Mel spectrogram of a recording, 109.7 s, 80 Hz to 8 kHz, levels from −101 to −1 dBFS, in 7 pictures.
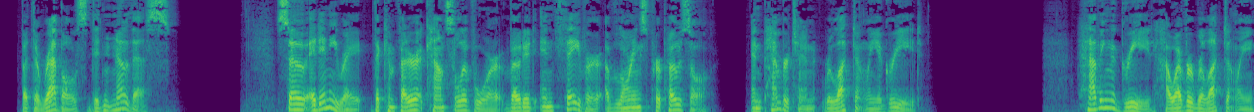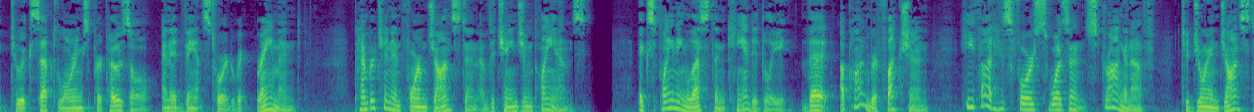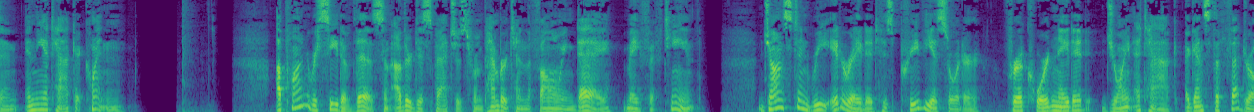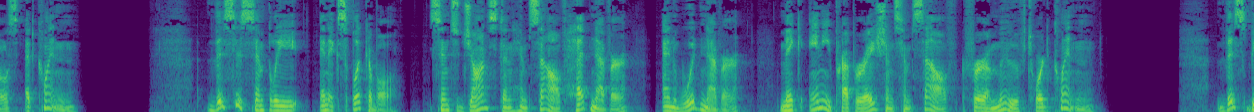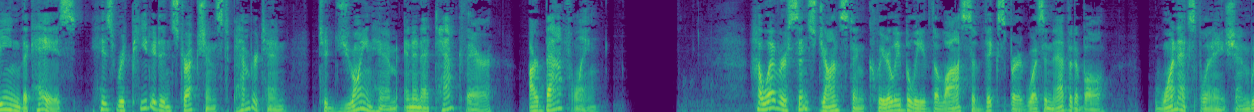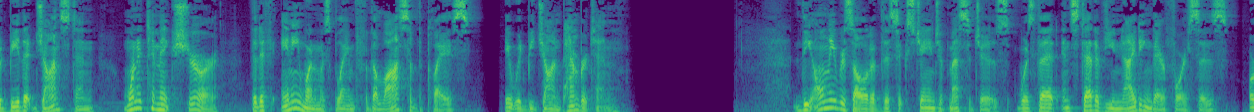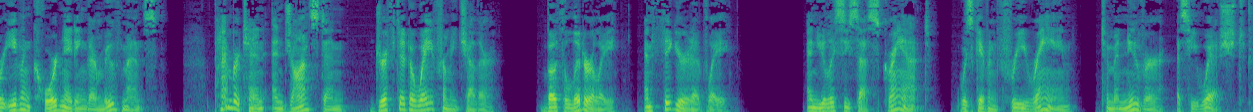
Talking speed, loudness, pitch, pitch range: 120 wpm, -23 LUFS, 100 Hz, 85-125 Hz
